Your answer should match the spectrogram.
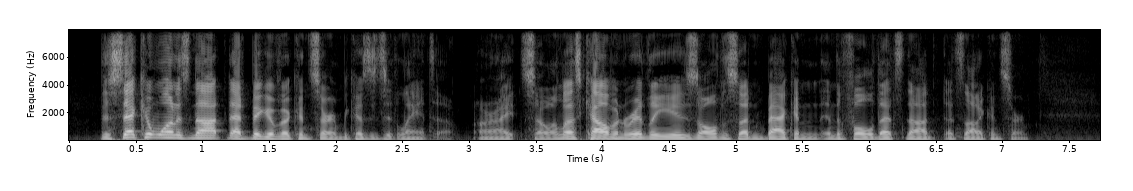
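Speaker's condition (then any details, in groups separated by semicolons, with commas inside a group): No condition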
